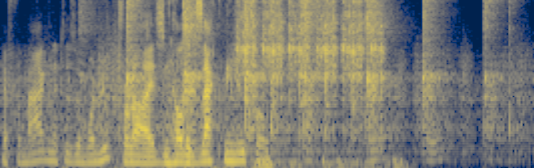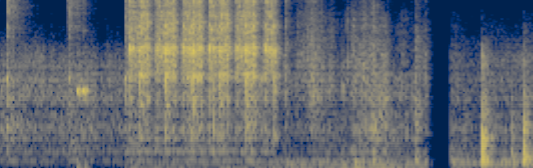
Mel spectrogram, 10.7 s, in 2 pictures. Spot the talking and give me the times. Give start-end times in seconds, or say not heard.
0.0-2.7.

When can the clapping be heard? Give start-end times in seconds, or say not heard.
0.8-8.2.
